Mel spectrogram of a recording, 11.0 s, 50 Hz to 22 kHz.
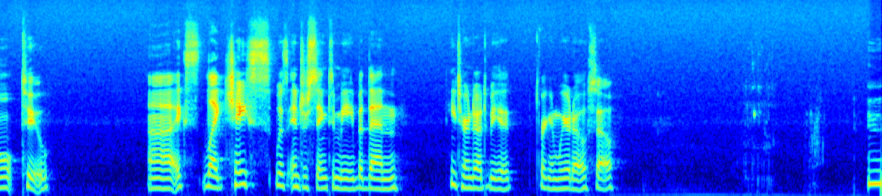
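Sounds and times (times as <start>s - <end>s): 
speech: 0.0s - 0.7s, 1.9s - 7.8s
wet mouth noises of swallowing: 9.3s - 10.4s.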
